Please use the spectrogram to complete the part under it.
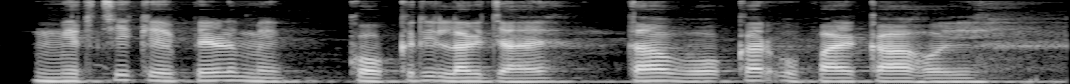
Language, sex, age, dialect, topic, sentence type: Magahi, male, 18-24, Western, agriculture, question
